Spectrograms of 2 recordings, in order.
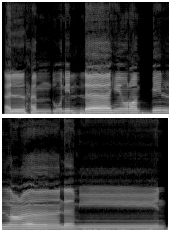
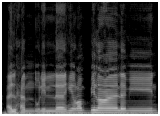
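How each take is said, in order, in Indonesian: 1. Vokal panjang dibaca dengan panjang yang sedang. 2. Vokal panjang dibaca pendek dan cepat. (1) "dua harakat dia cara tadwir, cara bacaan dalam solat" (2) "cara hadar ... dua harakat tu jadi pendek"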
